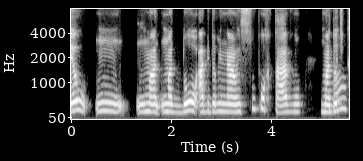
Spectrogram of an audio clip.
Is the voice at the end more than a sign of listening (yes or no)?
no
